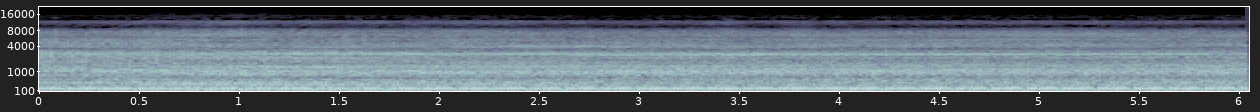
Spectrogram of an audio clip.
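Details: Ford 6.0 Powerstroke diesel, warmed up, idling after a tune update, heard at the exhaust on a walk-around: smooth, regular clatter with no knocks or stumbles; normal warm idle.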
